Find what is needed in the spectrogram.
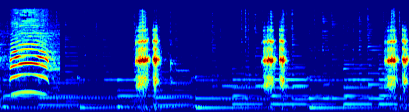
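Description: A repeated high call ends about half a second in. Then a tree frog croaks three times, a little over a second apart, each croak a quick double pulse.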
